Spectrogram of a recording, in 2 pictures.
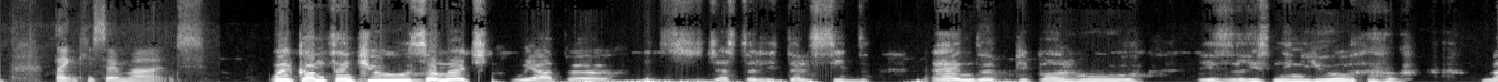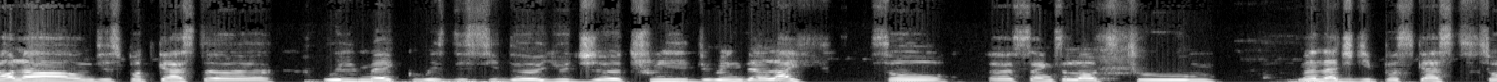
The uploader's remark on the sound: There are a few audio issues in this episode. Chatted with me from outside which was so lovely but also meant the sound quality isn’t as clear.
